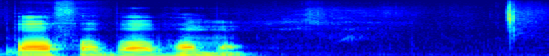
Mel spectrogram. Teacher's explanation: প ফ ব ভ ম সবগুলোতে দেখো এই দুই ঠোঁট স্পর্শ করতেছে। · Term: ওষ্ঠবর্ণ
